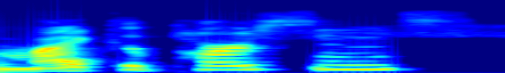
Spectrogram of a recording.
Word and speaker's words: Micah Parsons: I like the, is it Micah Parsons, if I'm correct?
